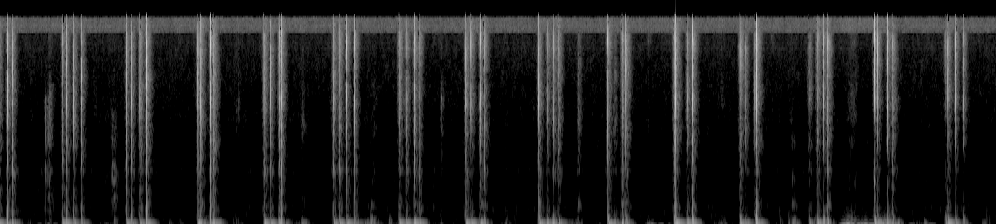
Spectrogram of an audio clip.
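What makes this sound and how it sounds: Long red nails rapidly tap the top wooden edge of a hollow pine canvas stretcher frame held upright. Quick clusters of clicky taps come in bursts about once per second, each with a low, hollow wooden thump under bright nail clicks that die away almost instantly. Quiet gaps separate the bursts.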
